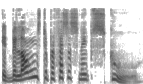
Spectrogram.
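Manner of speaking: high, slow supercilious portrait; haughty correction. A narrator's reading. Portrait correcting Harry about the sword, haughty. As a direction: stretch it out with pompous insistence.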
